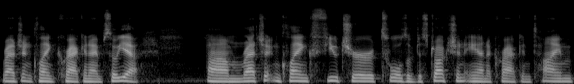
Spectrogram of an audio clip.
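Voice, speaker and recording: Fairly high-pitched man's voice, flat and monotone, on a very clean recording with a silent background. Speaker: gaming youtuber. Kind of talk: casual monologue. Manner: fast; casual, with fillers.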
